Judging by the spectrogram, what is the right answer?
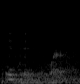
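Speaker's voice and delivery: hushed whisper. Acted. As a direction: whisper it sadly. Sad picture book recap.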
